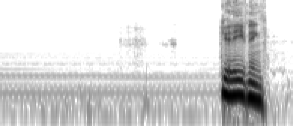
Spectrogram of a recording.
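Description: A keyboard plays a soft sustained chord.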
